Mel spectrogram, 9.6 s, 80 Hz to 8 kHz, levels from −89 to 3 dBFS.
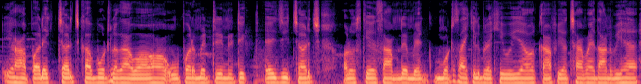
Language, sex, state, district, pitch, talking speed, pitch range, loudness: Hindi, male, Bihar, Araria, 115 Hz, 175 wpm, 115-120 Hz, -16 LUFS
